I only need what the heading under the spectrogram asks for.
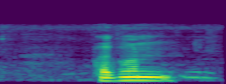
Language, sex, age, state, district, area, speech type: Santali, male, 60+, West Bengal, Purba Bardhaman, rural, spontaneous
